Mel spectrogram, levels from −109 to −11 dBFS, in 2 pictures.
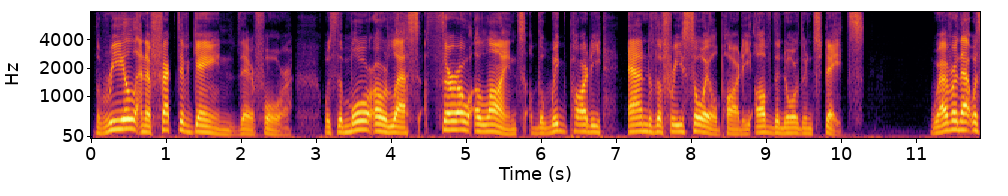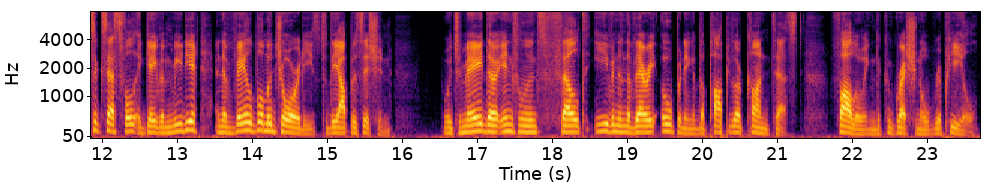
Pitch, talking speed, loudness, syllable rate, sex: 140 Hz, 145 wpm, -20 LUFS, 5.0 syllables/s, male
